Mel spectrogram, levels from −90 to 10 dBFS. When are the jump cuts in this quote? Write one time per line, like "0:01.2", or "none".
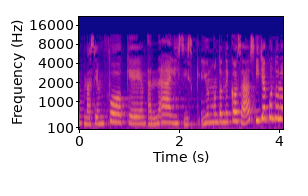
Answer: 0:02.4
